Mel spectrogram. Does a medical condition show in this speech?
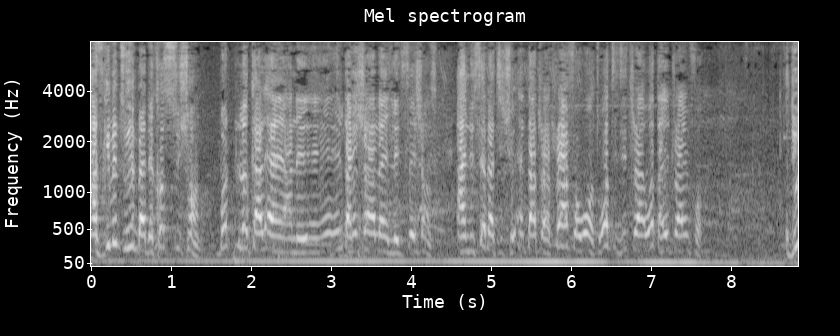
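No.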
